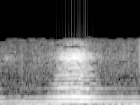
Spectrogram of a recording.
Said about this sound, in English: Excuse me, friends, there's a mosquito in the studio.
